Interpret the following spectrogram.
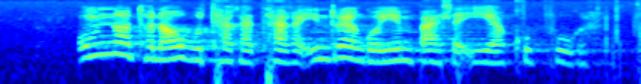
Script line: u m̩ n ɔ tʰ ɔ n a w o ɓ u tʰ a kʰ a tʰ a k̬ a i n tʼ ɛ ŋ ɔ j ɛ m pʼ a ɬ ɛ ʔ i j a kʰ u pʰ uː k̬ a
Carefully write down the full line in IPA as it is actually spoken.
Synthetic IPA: u m̩ n ɔ tʰ ɔ n a w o ɓ u tʰ a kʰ a tʰ a k̬ a i n tʼ ɛ ŋ ɔ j ɛ m pʼ a ɬ a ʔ i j a kʰ u pʰ uː k̬ a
